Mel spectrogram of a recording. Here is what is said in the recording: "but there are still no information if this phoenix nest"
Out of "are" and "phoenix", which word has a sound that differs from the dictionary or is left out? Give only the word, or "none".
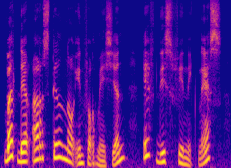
phoenix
